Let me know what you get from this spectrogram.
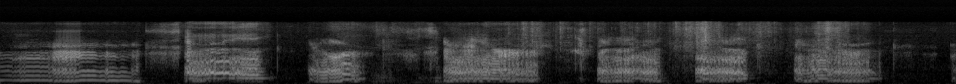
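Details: Miniature Pinscher growling indoors in long, rough, rumbling bursts of one to two seconds, separated by short pauses, about six bursts in all.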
